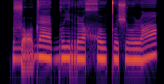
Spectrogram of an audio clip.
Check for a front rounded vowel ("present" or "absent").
absent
